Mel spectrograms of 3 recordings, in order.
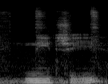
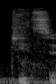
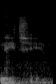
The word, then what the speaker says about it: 日: For day, say sun / day, the main readings that you're gonna see are gonna be Nichi, not Frederick. And occasionally you're going to see Jitsu. You don't see that as often, but the pronunciation is Nichi.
